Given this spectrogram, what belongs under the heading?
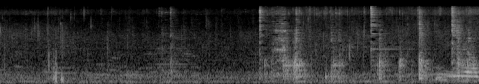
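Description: Chopped ginger, garlic and green chilli sauté in a pan for an egg fry, a low sizzle that turns busier with sharp scraping stirs and clatters in the second half.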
